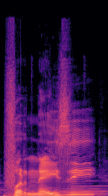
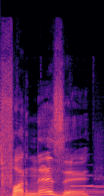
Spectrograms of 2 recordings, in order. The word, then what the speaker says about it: Farnese: whether to call her fernasi or farnese i came to the conclusion that farnese is the best way to spell it because it's the actual italian pronunciation and also our name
